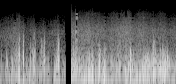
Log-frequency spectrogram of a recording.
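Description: Strong wind buffeting the microphone in irregular gusts, with waves washing on the shore beneath it; the sound cuts out for an instant a little under a second in.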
